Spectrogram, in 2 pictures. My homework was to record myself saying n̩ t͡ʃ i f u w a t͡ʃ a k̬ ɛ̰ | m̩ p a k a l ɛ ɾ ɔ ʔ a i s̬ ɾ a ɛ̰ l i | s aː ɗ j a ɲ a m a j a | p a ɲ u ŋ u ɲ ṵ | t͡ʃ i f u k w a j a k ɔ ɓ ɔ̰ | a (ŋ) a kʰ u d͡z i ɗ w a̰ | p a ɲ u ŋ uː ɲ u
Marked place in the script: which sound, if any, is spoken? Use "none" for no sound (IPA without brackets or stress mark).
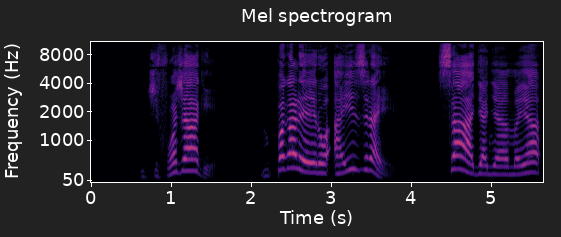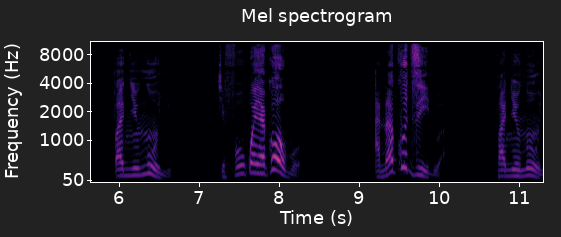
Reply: n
